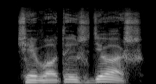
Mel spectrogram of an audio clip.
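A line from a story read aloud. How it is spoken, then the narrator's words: Deep bass, strained minotaur. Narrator (Russian): пробасил минотавр, с трудом выдерживая напор болтуна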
